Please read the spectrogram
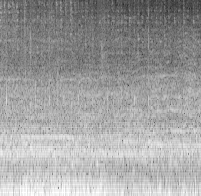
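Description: Stadium crowd noise at a football game: a steady low rumble of the stands and field, easing slightly.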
